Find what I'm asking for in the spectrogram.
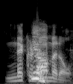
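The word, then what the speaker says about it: Necronomidol: Not only this band, but the band you're talking about previously, that was, I'm probably going to mispronounce this, but Necronomicidal, right? – Necronomidal.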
